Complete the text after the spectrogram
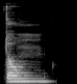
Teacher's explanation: the unaspirated T is very similar to English D. In fact, they may even be indistinguishable.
